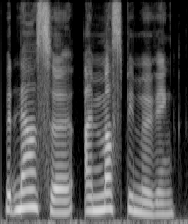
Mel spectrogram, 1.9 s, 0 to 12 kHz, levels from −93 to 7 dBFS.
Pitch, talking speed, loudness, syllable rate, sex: 200 Hz, 225 wpm, -17 LUFS, 5.0 syllables/s, female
